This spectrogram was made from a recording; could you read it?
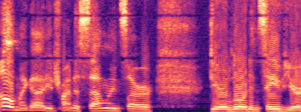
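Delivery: high, complaining outcry. Imitating his base complaining about a backlash: imitating people crying out. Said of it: "his base crying like".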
